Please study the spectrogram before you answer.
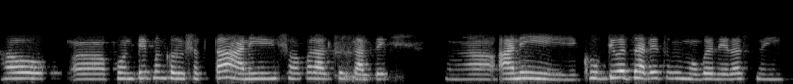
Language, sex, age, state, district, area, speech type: Marathi, female, 18-30, Maharashtra, Washim, rural, conversation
